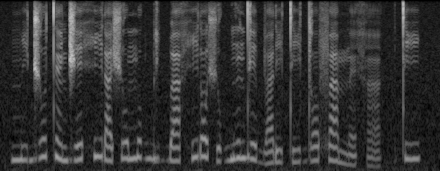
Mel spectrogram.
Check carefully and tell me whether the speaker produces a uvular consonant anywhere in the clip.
no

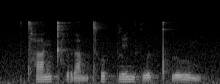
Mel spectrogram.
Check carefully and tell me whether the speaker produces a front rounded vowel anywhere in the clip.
no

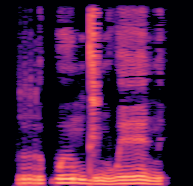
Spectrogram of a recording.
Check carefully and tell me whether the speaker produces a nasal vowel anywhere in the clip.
no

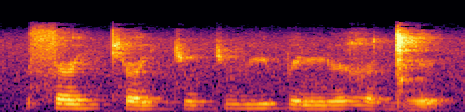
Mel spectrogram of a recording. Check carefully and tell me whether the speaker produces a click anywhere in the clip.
yes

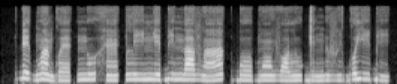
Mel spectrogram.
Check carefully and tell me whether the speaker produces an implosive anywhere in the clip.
yes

